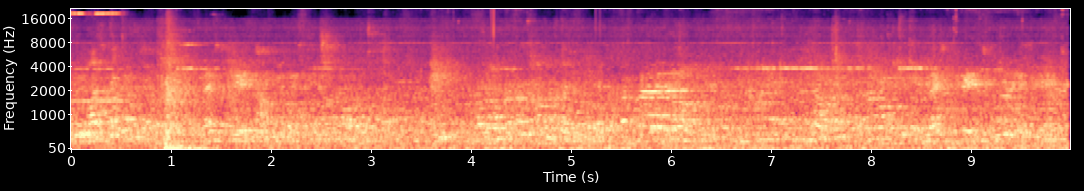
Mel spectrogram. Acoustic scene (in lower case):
subway station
